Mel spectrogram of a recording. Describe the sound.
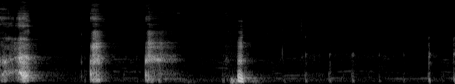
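A voice makes four short, forceful throaty grunts in an irregular rhythm, imitating someone straining while trying to stretch a little bit more, followed by near-silence with a few faint clicks.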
